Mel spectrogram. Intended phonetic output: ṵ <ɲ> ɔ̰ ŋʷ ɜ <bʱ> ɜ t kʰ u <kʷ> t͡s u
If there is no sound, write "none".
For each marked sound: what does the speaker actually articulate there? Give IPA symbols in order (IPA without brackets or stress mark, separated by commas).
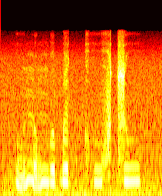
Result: n, ɓ, xʷ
